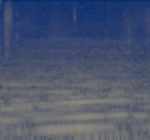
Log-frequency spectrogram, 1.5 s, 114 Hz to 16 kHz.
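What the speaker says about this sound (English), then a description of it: "So if I go ahead and put my foot on the throttle" A 2020 Genesis G90 in sport mode accelerates under throttle, its engine giving a steady, smooth hum that swells slightly and stays close and constant inside the cabin, with no talking.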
